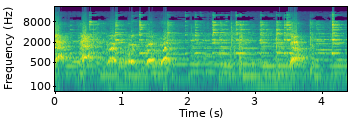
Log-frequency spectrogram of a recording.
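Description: Dance music with held notes over a steady bass. Over it a dog barks in quick strings, several barks in the first second and a half and again near the end.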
